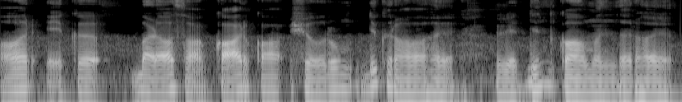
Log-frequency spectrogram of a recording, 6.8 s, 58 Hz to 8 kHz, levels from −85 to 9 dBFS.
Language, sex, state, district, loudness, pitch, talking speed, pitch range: Hindi, male, Chandigarh, Chandigarh, -21 LUFS, 90 Hz, 115 wpm, 85-105 Hz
